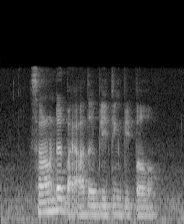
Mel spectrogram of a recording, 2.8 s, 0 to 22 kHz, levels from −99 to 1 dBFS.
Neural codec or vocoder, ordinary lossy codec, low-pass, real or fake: none; none; 7.2 kHz; real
